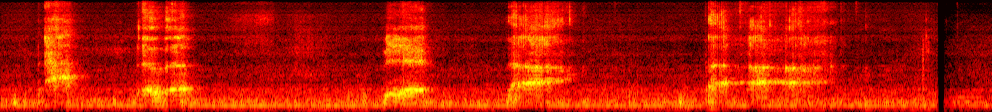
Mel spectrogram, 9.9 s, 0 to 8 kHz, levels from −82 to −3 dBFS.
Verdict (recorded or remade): remade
